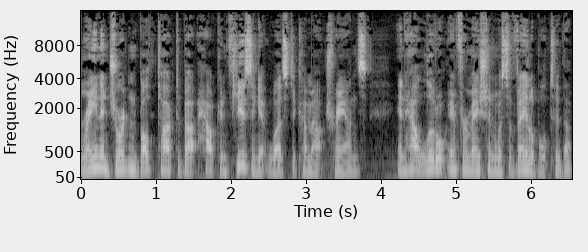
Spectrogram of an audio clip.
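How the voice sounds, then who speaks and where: A man with an American accent, bright and sharp in tone, lively intonation, fairly quick pace, on a very clean recording with a silent background. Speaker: podcast host interviewer. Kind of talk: interview conversation.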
